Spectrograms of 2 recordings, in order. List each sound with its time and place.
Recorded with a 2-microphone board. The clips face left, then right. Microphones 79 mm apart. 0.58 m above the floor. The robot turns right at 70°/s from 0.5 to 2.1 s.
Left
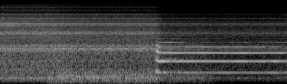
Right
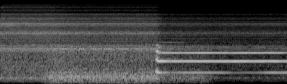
1.6 s a trumpet: 150° right, 1.0 m; by 2.9 s 110° right, 1.0 m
